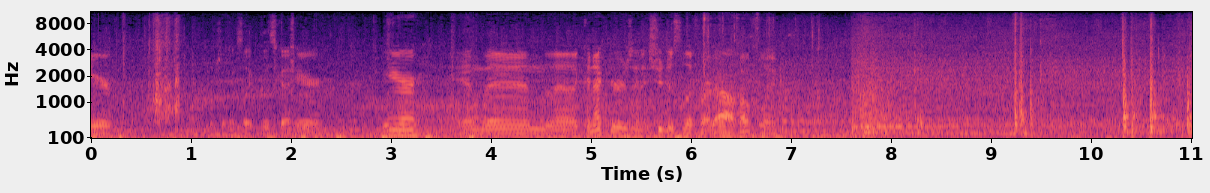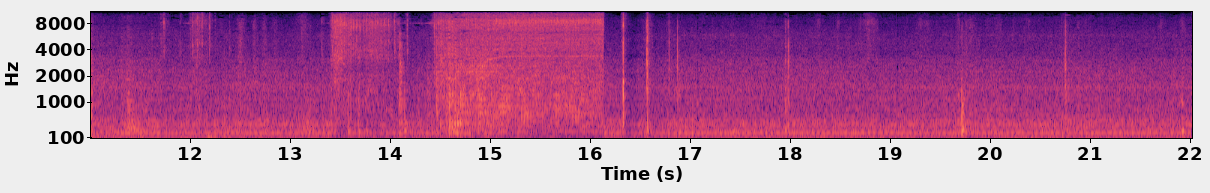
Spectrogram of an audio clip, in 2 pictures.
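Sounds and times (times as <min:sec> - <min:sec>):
ratchet clicking: 0:11.7 - 0:12.3, 0:13.4 - 0:16.2.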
